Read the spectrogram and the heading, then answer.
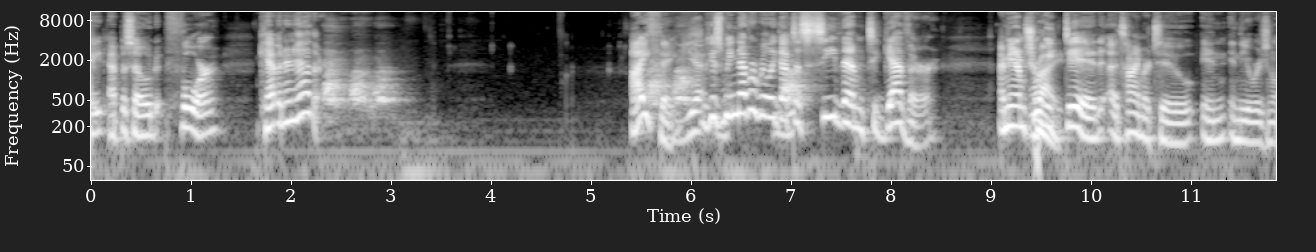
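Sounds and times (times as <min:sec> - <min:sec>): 
speech: 0:00.0 - 0:02.6, 0:05.4 - 0:08.5, 0:09.1 - 0:11.8
dog barking: 0:02.3 - 0:03.2, 0:05.5 - 0:07.2.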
